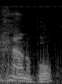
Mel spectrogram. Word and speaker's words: Hannibal: I mean it's cot Hannibal that rhymes with cannibal it's the sequel to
